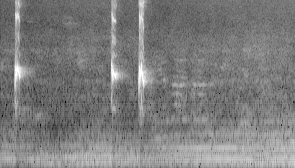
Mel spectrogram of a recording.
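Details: Yellow-vented bulbul (trucukan) in lively "gacor ropel uplik" style, used as a master recording to get caged bulbuls to answer. Three sharp, bright whistled notes, the last two close together, over a low background rumble.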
